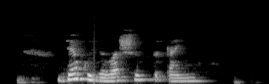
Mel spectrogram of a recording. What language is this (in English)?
Belarusian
